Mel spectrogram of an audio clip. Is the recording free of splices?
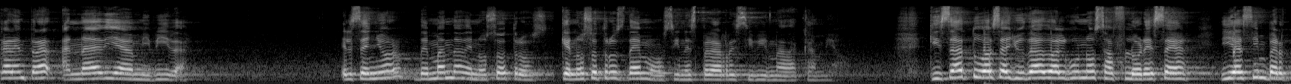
no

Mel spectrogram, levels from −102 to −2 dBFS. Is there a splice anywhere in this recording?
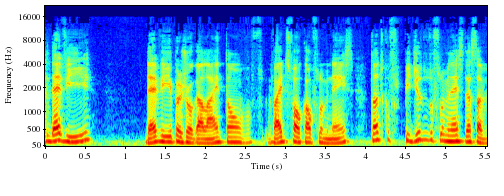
no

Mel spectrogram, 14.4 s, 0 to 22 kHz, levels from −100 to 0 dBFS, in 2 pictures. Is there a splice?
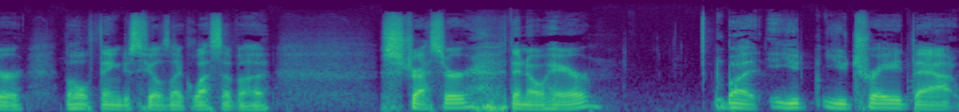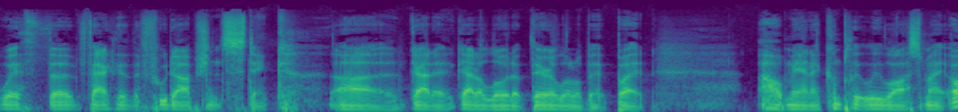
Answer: yes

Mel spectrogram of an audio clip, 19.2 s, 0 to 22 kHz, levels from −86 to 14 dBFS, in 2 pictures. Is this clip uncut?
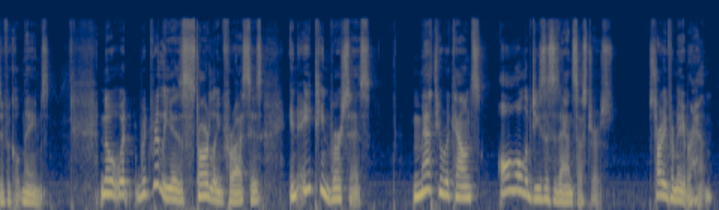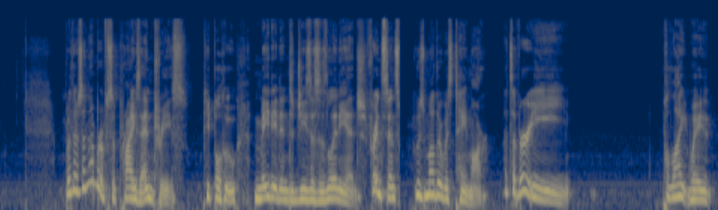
no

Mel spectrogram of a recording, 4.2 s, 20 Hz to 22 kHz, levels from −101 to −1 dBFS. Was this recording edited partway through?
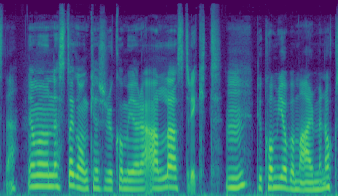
yes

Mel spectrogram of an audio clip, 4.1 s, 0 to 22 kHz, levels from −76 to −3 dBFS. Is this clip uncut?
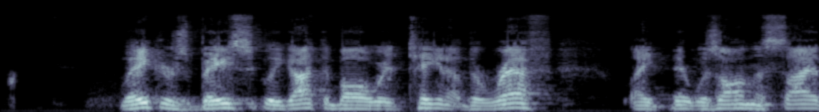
yes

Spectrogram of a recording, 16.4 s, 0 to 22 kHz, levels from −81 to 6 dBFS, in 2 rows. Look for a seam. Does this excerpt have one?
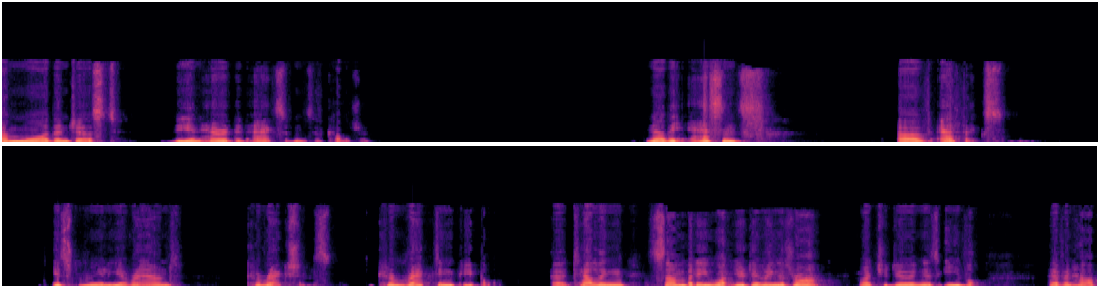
yes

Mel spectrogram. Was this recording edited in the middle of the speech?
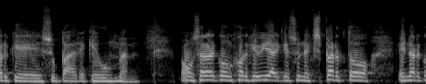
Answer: no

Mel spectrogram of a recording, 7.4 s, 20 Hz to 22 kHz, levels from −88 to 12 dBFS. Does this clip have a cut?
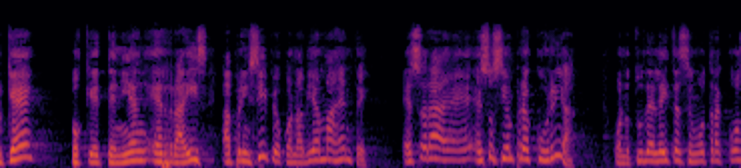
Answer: yes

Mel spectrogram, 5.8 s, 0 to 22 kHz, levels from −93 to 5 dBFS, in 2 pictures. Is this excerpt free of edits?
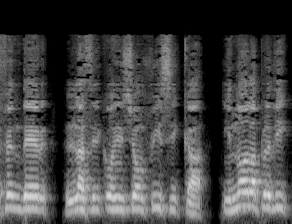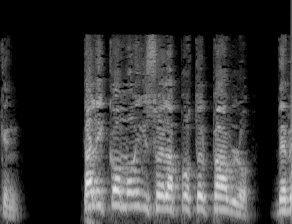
yes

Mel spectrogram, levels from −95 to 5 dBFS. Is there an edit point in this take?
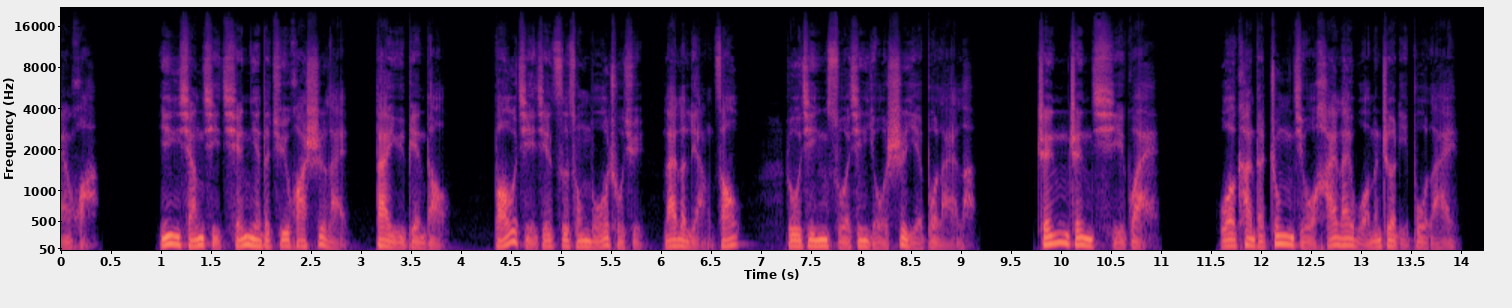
no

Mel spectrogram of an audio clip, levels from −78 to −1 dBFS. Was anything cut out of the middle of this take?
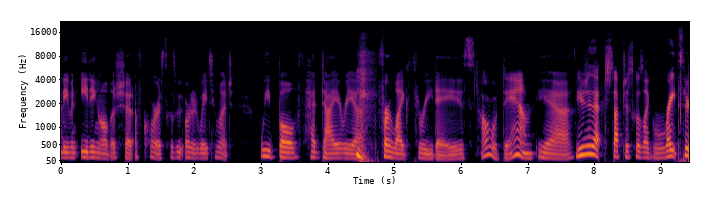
no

